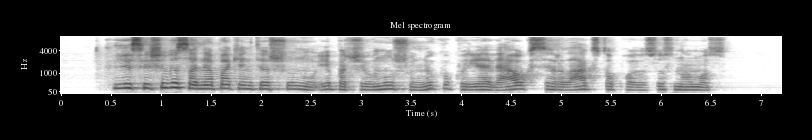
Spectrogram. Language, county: Lithuanian, Panevėžys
